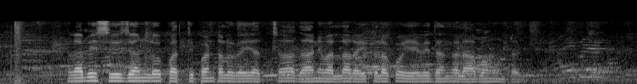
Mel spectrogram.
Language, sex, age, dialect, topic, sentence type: Telugu, male, 18-24, Telangana, agriculture, question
